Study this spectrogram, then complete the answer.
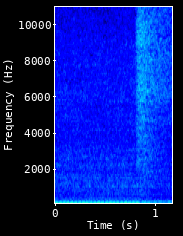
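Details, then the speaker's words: Gas-powered air compressor reaching its set pressure and cutting out: a steady low engine throb, then a sudden hiss as a valve bleeds off excess pressure and the engine settles; it restarts once pressure drops below 8 MPa. Normal unloading at cut-out. "There you go, it just cut out. Once it drops below 8 MPa, the motor starts back up again."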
